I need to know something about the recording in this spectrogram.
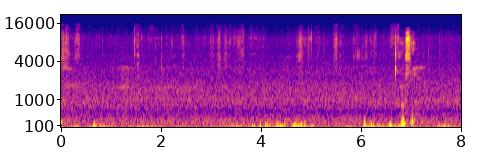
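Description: Scissors snip yarn with sharp clicks.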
